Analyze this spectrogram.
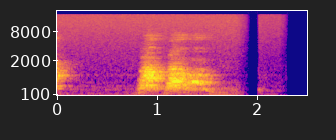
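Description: A dog lets out a quick pair of muffled barks, followed by a brief quieter sound and silence. No one is talking.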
